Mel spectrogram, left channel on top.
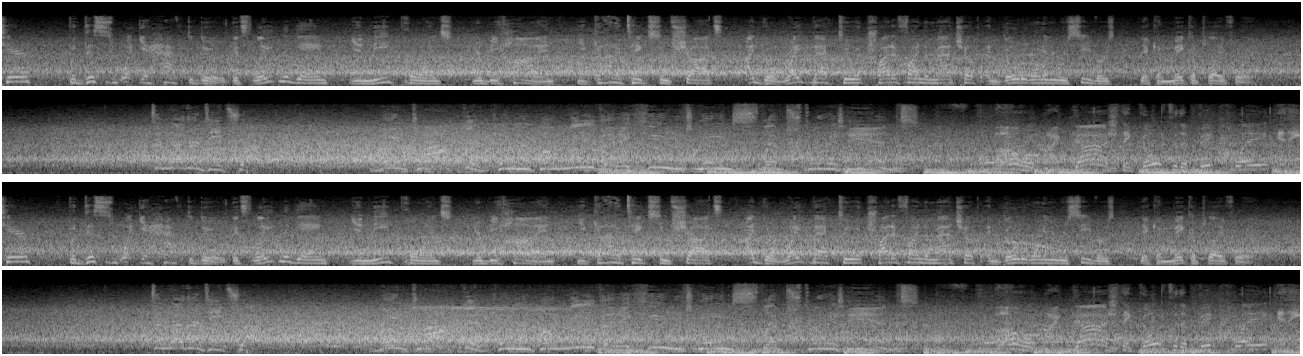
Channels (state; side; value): normal; both; correlation 0.47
